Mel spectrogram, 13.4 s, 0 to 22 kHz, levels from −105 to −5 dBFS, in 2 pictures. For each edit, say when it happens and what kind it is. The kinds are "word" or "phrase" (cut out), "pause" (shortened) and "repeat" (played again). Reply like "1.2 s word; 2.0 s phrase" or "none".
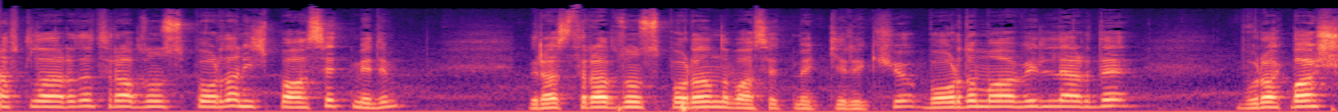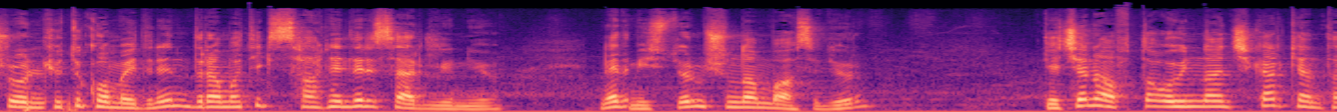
6.4 s word; 6.9 s word; 9.8 s word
